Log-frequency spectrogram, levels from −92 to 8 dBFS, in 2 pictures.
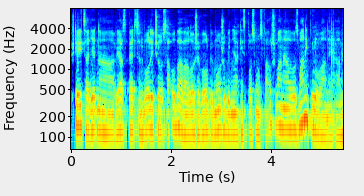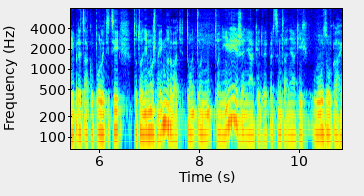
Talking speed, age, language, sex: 180 wpm, 40-59, Slovak, male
